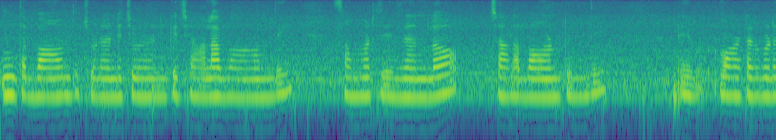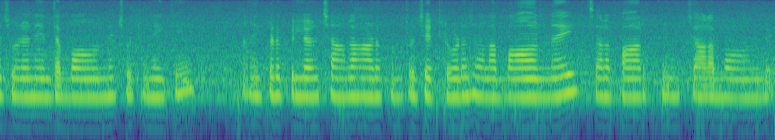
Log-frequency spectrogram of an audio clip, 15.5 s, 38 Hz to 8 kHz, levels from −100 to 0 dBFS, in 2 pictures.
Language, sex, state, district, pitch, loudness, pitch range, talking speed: Telugu, female, Andhra Pradesh, Anantapur, 200 Hz, -19 LUFS, 195-205 Hz, 100 wpm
